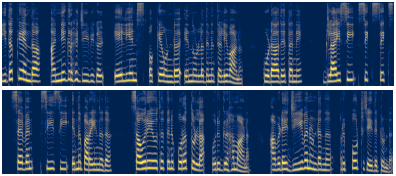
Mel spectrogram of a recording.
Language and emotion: Malayalam, neutral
